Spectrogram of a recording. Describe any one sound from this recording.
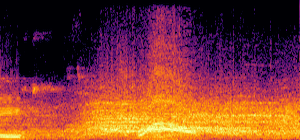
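A referee blows a whistle.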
